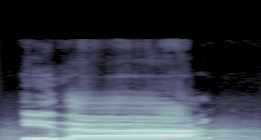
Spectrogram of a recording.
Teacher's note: زبر مد کی وجہ سے اس کو کھینچنا ہے حتى اور یہاں ذال پر زبان نکالیں مد کی وجہ سے کھینچیں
